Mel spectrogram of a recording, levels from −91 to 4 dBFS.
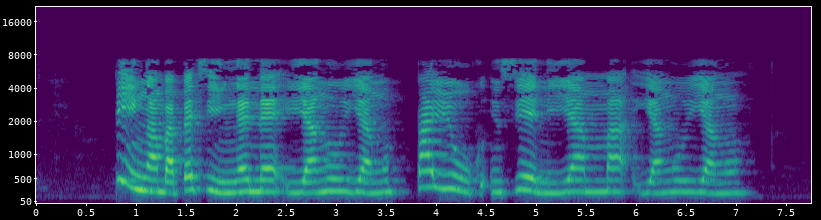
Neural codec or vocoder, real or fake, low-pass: none; real; 7.2 kHz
